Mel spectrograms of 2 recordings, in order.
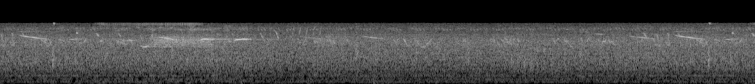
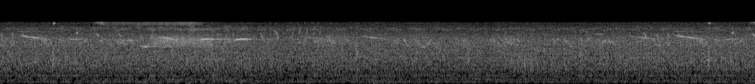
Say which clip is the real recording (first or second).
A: first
